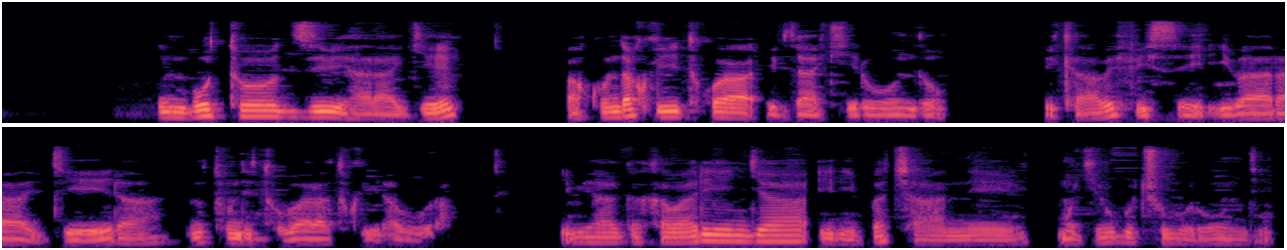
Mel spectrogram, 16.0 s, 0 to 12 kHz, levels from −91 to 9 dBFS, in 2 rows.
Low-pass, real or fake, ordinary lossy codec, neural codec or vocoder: 7.2 kHz; real; AAC, 48 kbps; none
